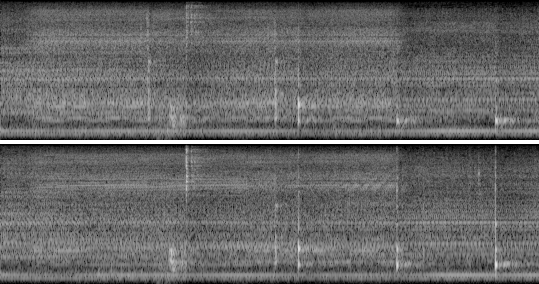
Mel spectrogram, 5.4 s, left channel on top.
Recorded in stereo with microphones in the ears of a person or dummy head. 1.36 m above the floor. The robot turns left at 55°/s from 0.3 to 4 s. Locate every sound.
1.6 s a whoosh: 10° right (ahead or behind), 3 m; by 1.9 s 25° right (ahead or behind), 3 m
3.0 s dishes clattering: 5° right (ahead or behind), 0.6 m; by 5.4 s 45° right (ahead or behind), 0.6 m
